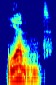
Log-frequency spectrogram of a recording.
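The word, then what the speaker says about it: يد: Here we have yad, yad, yad, which means a hand. Here we have the letter ya controlled by the fatha, so that's why we pronounced it as ya, yad.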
